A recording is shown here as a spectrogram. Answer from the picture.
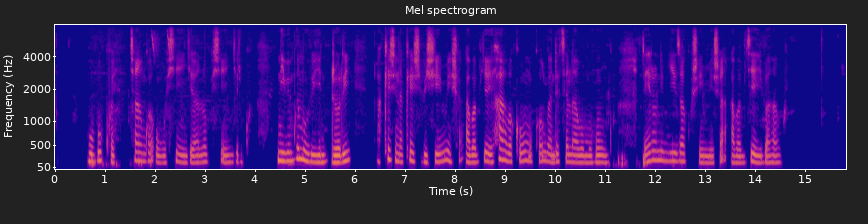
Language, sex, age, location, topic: Kinyarwanda, male, 25-35, Huye, health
